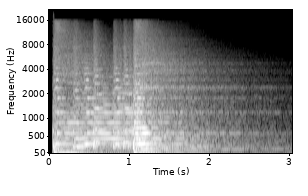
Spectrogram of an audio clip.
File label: Level End Success; Tower Climb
